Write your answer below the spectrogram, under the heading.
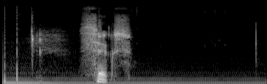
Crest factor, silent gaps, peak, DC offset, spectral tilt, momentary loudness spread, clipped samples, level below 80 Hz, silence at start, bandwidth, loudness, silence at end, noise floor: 22 dB; none; 0 dBFS; under 0.1%; -3.5 dB/octave; 12 LU; under 0.1%; -40 dBFS; 0 s; 16.5 kHz; -19 LUFS; 0.1 s; -44 dBFS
